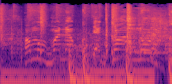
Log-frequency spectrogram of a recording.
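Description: Hip-hop beat with a steady deep bass, mixed with a skateboard's wheels rolling and the board clacking on a concrete street course.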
